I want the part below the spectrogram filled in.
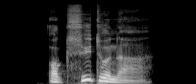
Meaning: plural of Oxytonon
- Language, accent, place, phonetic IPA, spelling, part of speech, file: German, Germany, Berlin, [ɔˈksyːtona], Oxytona, noun, De-Oxytona.ogg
